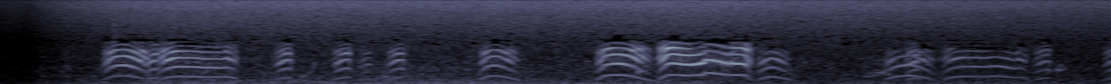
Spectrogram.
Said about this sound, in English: Hear that? That's our bird of the month for January, the long-tailed duck.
